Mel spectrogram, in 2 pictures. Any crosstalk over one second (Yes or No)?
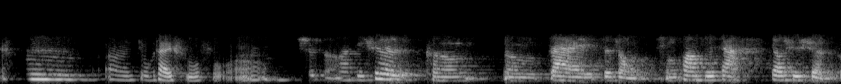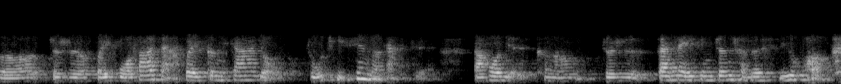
No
